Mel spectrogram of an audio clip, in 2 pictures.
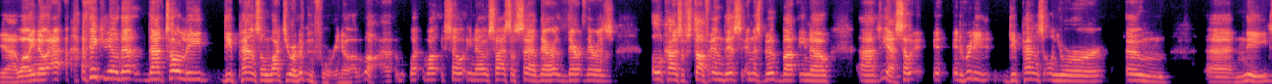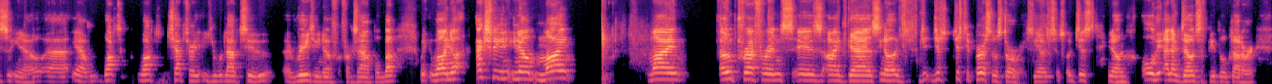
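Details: Adult male with self-reported cluttering, speaking in a conversational interview about the disorder; fast speech with repetitions and fillers; cluttering.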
